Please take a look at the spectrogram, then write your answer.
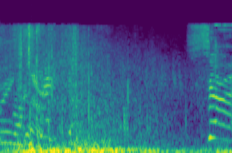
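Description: Incendio fire spell cast during a duel in a wizard video game, a loud booming burst of flame with a rumbling roar that fades over about a second, and a voice speaking over the blast.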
